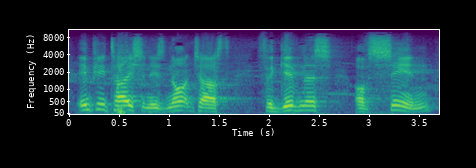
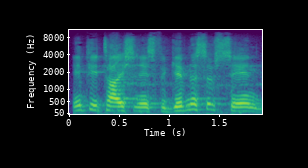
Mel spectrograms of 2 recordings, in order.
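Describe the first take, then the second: First: "not" leaned on in "Imputation is not just forgiveness of sin"; stress on not. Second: "Imputation is forgiveness of sin" stated firmly, weight on "of sin"; stress on forgiveness. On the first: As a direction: hit "not just" to set up the contrast. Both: Shown as a demonstration.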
